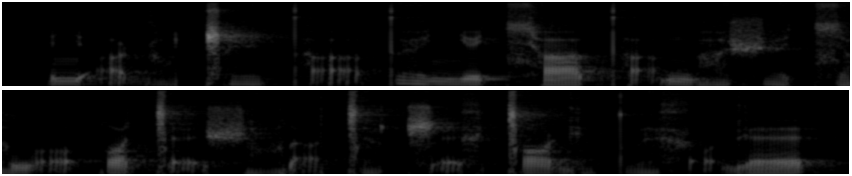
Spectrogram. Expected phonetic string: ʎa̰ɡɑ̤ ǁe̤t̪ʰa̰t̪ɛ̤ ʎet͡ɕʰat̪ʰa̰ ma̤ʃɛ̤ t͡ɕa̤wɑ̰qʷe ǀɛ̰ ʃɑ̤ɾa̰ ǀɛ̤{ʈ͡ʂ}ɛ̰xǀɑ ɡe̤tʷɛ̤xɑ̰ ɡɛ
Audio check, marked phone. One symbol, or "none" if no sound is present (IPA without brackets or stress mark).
ʈ͡ʂ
